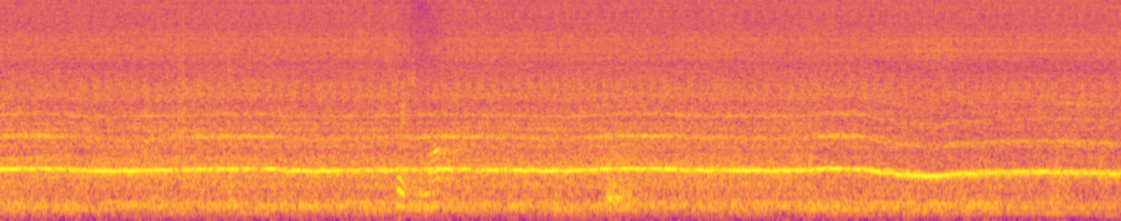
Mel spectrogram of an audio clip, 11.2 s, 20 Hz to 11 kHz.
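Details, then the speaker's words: 2008 Ford Focus 1.8 petrol that lost electrical power and died, idling with electrical loads switched on: loud steady alternator squeal over the idle, dipping in pitch as load shifts; charging and voltage-drop checks passed, ABS light came on; alternator to be replaced. "so with all the local unit is off tonight the squealing now with the loads half-ball excreted"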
